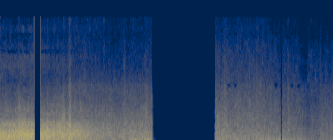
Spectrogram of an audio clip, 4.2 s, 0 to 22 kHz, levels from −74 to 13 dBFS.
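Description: At 0.42 s a block of digital silence replaced the audio, an 80 ms hole from 0.42 to 0.50 s. The same fault returns at 3.50 to 3.52 s, where the 20 ms gap lands as a short hole.

From 1.89 to 2.69 s the player likely ran short of data or had its thread blocked, a playback stall. The sound halts mid-flow for about 0.79 s of silence, then resumes.

Between 3.78 and 4.01 s, AAC frame loss with concealment: the decoder patched missing frames from the last good spectrum. Around 128 ms is rebuilt across roughly 0.3 s, which fits about three lost frames, heard as smeared, phasey patches, the longest near a tenth of a second.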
